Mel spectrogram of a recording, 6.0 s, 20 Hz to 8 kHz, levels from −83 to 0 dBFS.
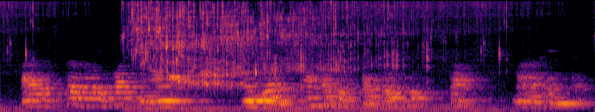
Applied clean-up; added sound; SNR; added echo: none; Fill (with liquid) / Trickle, dribble; 5 dB; reverberation time 0.9 s.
